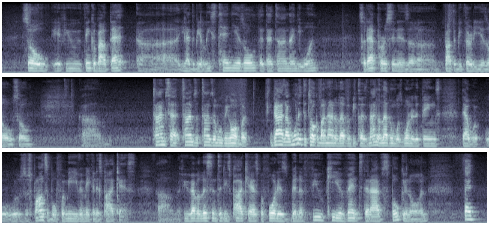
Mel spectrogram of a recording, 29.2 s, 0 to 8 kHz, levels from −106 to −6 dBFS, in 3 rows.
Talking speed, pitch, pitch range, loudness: 175 wpm, 110 Hz, 95-140 Hz, -23 LUFS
